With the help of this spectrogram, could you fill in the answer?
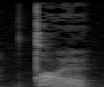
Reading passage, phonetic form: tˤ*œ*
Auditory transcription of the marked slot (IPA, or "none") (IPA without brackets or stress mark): æ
